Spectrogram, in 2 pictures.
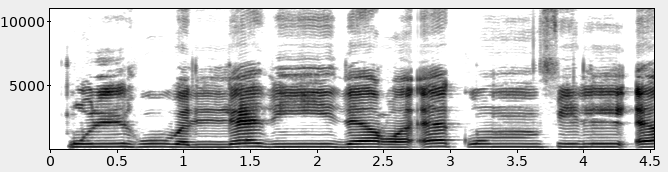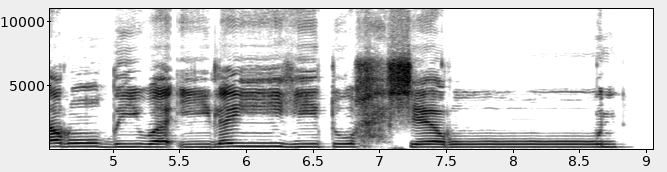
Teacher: کم کے لیے ہونٹ پہلے ملائیں گے نرمی سے، پھر فی کے لیے اس کے مخرج پہ جائیں گے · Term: میم ساکن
